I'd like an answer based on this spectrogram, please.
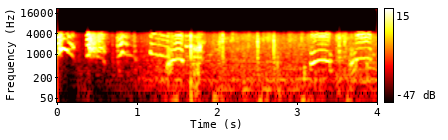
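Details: Several Golden Retriever puppies wanting to be let out, whining and yelping: shrill rising-falling whimpers and short yips overlapping in quick succession, with bumping and faint background voices.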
